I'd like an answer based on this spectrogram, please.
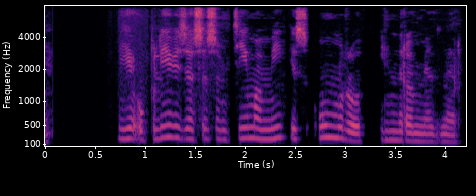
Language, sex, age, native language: Icelandic, female, 40-49, Russian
